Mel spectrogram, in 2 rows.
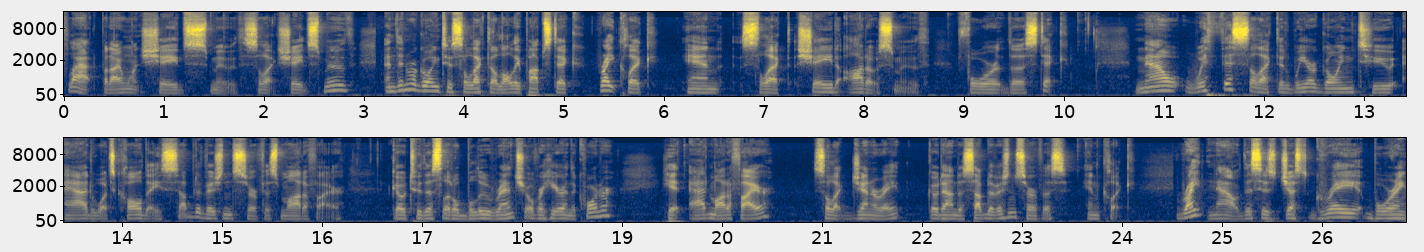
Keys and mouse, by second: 5.0-7.9 right drag, 8.8 middle click, 17.8 click, 19.7-23.7 drag.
